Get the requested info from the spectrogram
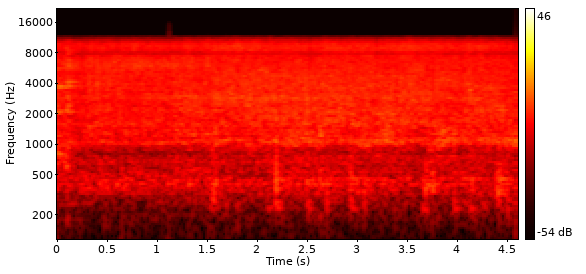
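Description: Chopped tomatoes, yellow pepper and onion sizzling steadily in hot olive oil in a Moulinex Cookeo multicooker bowl on its browning setting, with a wooden spatula stirring and scraping through them.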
